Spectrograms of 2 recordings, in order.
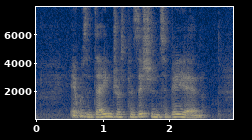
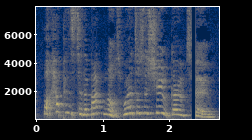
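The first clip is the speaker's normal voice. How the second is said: high, fast frantic mother; a panicked mother pleading for answers; shrieking mother; 11 semitones higher than usual. A narrator's reading. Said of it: "shrieked Missus Salt".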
